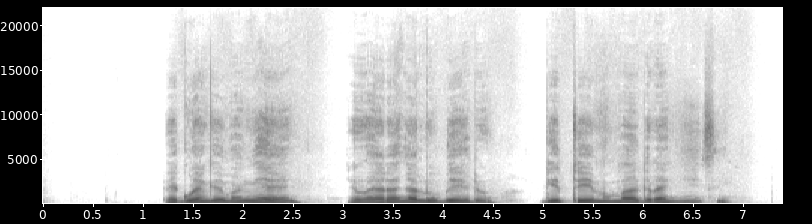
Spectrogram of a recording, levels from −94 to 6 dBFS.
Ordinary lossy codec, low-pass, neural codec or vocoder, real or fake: none; none; codec, 44.1 kHz, 3.4 kbps, Pupu-Codec; fake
